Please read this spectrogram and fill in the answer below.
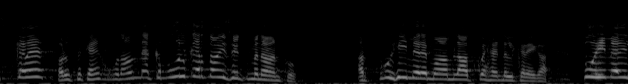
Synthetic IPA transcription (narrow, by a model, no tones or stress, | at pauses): sʈkɐɾẽɔːɾʊsːekɛɦẽkexʊd̪aːmẽmɛ̃kɐbuːlkɐɾt̪aɦũɪs̬ɪ̃t̪mɪnaːnko̰ː | ɔːɾt̪uɦimeːɾemʊaːmlaːt̪koɦɛ̃ːɳɖəlkɐɾeːɡa̰ːt̪uɦimeːɾi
